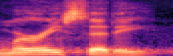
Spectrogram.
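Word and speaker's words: Maury City: in West Tennessee called Murray City Tennessee M a UR why not Mari it's pronounced Murray City by the locals population 650 every time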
